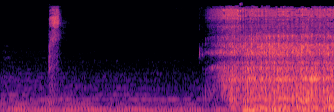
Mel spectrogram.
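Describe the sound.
A voice imitates the snoring of a sleeping character, Grinner: a low, rattling throaty rumble followed by a loud, breathy rushing exhale that fills the final second.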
